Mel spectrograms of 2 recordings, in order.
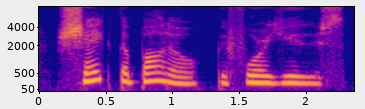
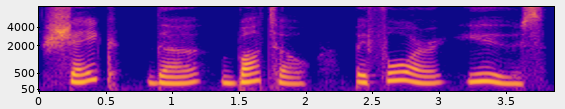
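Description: First: Said in the usual way. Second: Slow, clear "Shake the bottle before use"; slow read-along. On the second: Shown as a demonstration. Teacher slowing the example for the class. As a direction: read it slowly for learners. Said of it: "这句话".

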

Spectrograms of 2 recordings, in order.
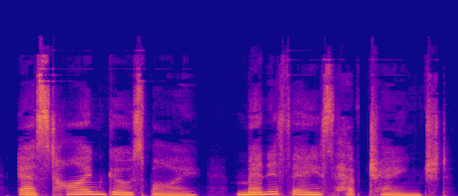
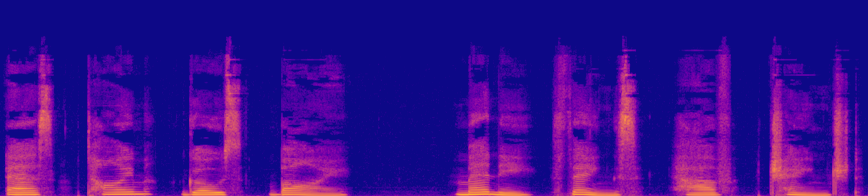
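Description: First: Said in the usual way. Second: Slow, word-by-word model reading. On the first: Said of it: "慢读一遍". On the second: Shown as a demonstration. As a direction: read it slowly, pausing after each word. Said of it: "好，慢读一遍". (慢读一遍，逐词停顿)

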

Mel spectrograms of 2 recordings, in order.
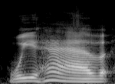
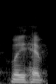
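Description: First: "have" said fully with a clear, open vowel; unreduced "have", held clearly; full-form HAVE. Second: "have" unstressed, its vowel reduced to schwa; soft, unstressed "have" after "we"; weakened HAVE. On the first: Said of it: "没有重读". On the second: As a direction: let "have" drop soft and low. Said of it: "又弱化成呃". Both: Shown as a demonstration.

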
